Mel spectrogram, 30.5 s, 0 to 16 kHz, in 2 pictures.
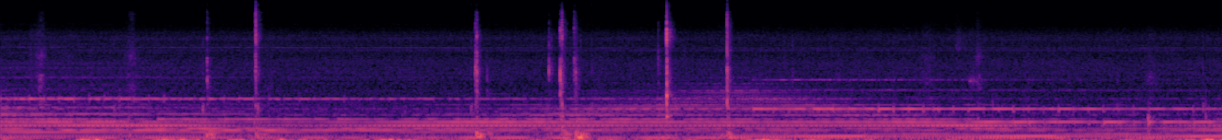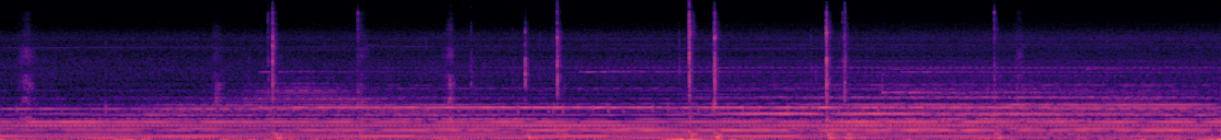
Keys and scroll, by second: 7.2 alt+shift+space.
